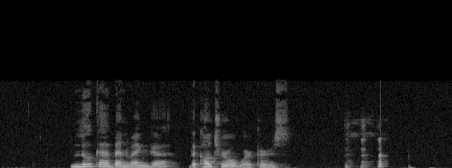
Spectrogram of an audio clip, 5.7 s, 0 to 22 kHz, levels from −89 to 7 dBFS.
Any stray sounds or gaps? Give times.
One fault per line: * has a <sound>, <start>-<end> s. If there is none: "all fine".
* has a laugh, 4.3-4.9 s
